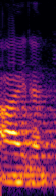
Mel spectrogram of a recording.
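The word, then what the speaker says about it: iron: आयरन में आप देख रहे हैं कि आई के बाद आर आ रहा है, लेकिन हम यहाँ पे आई को अ प्रोनाउंस नहीं कर रहे हैं, यहाँ पे आई को हम आई प्रोनाउंस कर रहे हैं, तभी इसका प्रोनाउंसिएशन हो रहा है आयरन।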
